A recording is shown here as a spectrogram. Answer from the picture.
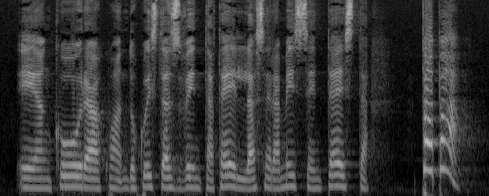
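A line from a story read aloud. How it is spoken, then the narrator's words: Shouted. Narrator (Italian): gridò Kitty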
